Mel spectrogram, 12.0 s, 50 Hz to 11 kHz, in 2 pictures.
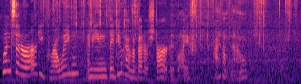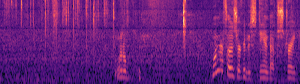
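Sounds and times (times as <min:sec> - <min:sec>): low background rumble: 0:00.0 - 0:12.0
hands in loose soil crackling: 0:00.1 - 0:03.2, 0:03.8 - 0:08.6.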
